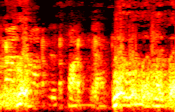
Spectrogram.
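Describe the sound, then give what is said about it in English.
Small-dog yaps used as a sound effect to cover a curse word: a few short, high yips and barks sit over and between bits of talking. “we decided that we're gonna put little yaps over any of the curse words.”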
